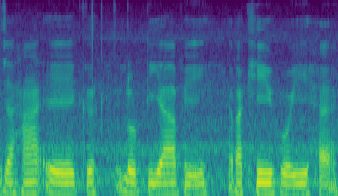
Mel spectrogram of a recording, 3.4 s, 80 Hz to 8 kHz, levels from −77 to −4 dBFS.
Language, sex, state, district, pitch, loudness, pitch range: Hindi, male, Bihar, Kaimur, 120 Hz, -18 LUFS, 115-120 Hz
